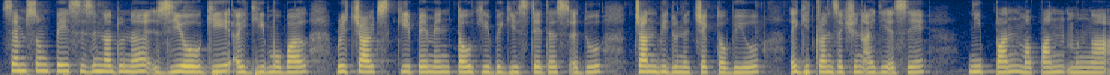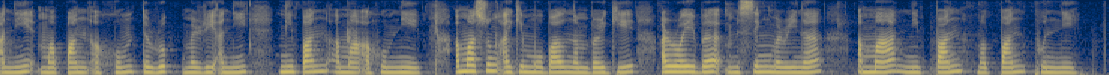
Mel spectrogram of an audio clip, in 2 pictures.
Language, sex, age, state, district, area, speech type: Manipuri, female, 18-30, Manipur, Senapati, rural, read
